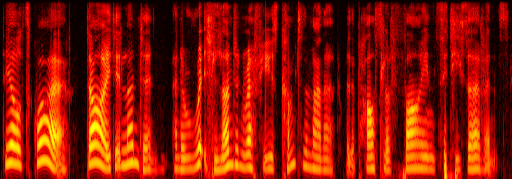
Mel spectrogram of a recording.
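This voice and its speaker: Woman doing a blunt, loud country farmer. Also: mid-range voice, moderate pace, vocal fry, no echo, highs cut off.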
